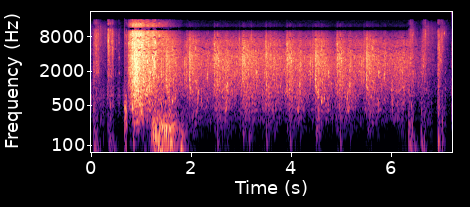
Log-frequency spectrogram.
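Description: Water splashes steadily as a swimmer paddles.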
